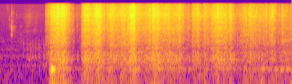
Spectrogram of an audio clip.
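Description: Thin clear plastic bag crinkling loudly as the football helmet sealed inside it is handled, starting just under a second in and going on in uneven rustles.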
